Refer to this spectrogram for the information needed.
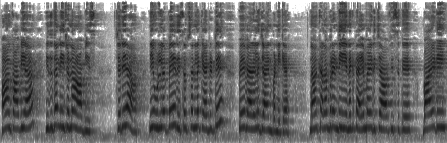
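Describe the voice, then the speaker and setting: A woman does a cartoonish character voice at an extremely high pitch, talking very fast with fairly even intonation and very even loudness. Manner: warm, brisk.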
